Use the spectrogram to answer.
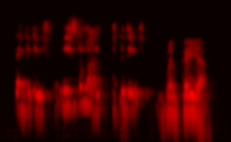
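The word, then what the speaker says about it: Venkayya: Bengali, sorry, so sorry, sir, I'm not able to correctly pronounce his name. Venkatesh. He's from Andhra Pradesh. Venkaya. Venkaya, yes.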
